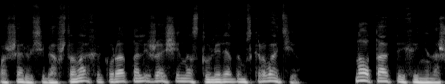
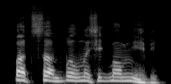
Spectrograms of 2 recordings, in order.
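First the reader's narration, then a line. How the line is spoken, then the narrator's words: Laughing. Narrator (Russian): снова засмеялась Света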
